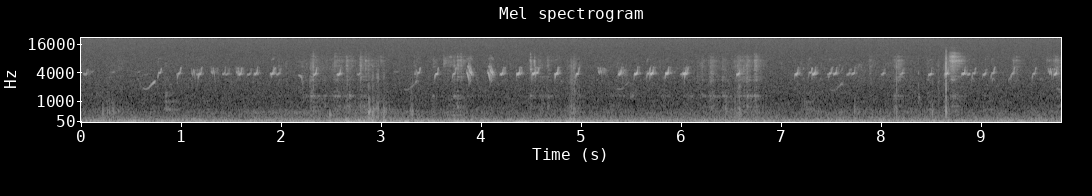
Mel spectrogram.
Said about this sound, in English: So recording, these are the calls of one of the wild birds.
